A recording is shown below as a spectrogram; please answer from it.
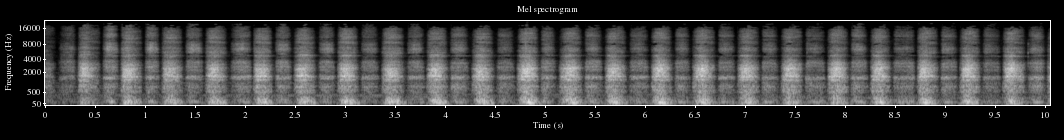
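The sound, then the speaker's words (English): Rapid, forceful breathing during a guided breathing exercise: a fast, even rhythm of sharp breaths, about three per second, loud and regular throughout with no talking. “Return to the rapid breath.”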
